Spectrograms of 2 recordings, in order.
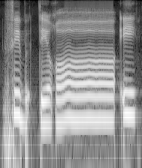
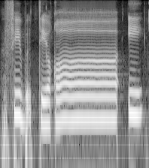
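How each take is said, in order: The two takes are said the same way.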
